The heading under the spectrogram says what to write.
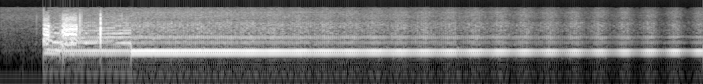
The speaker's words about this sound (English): The idea that I had was to actually use the dial tone as an actual musical instrument.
